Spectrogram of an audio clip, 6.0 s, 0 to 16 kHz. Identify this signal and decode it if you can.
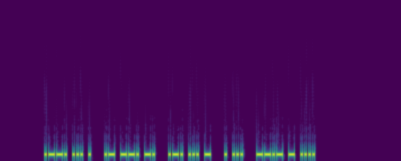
Morse code, heard as a keyed tone, about 40 wpm, 700 Hz. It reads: PSE AGN RST ES QTH
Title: Common QSO Phrases 40wpm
